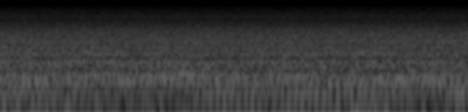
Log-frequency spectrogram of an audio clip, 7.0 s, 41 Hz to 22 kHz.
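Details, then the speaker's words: 2002 Midea 16" oscillating pedestal fan with mesh grilles, before cleaning and restoration, at full speed: an even, steady rushing hiss of air through the mesh grille, with no rubbing, ticking or wobble. Normal high-speed running. "oh yeah that's got some power to it now it does have that mesh Grille fan sound which is actually pretty nostalgic"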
